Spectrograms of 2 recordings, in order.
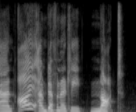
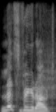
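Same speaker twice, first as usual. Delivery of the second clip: dramatic announcer; 4 semitones higher, 8 dB louder than usual. Acted. Dramatic show teaser.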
